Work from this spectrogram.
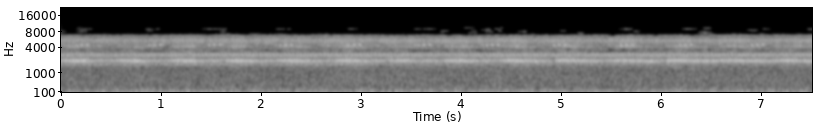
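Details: Nighttime cricket chorus with wind: bright, high, shimmering trills that pulse in a steady beat of nearly two per second, layered over a quiet, low, breezy hiss.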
